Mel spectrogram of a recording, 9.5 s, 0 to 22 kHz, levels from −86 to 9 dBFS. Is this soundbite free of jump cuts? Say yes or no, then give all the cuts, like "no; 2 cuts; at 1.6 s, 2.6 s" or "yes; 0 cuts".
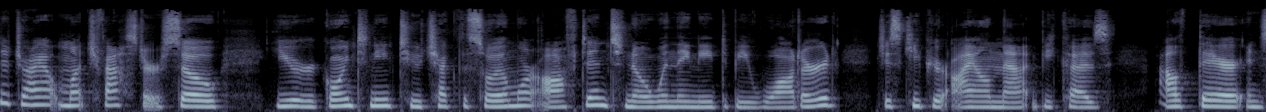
yes; 0 cuts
